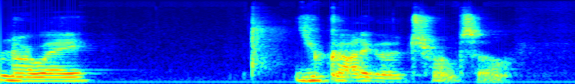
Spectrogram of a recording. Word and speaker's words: Tromsø: If you are planning to go to Norway, you gotta go to Tromsø. And that's how they pronounce it, kind of. My Norwegian's not very good. Or Tromsø, if you're Canadian like me.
